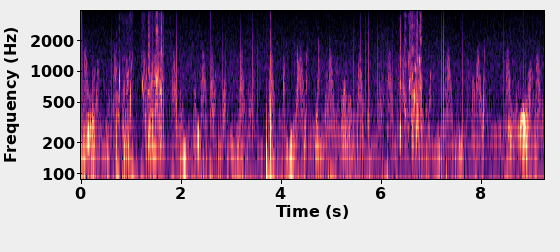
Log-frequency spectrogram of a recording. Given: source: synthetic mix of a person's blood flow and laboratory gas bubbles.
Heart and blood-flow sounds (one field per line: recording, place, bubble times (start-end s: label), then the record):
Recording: Doppler ultrasound of blood flow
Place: subclavian vein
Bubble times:
0.72-1.03 s: bubbles
1.19-1.67 s: bubbles
6.33-6.85 s: bubbles
From the record:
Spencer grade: 2 (many but less than half of the cardiac periods contain bubble signals, singularly or in groups)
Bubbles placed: anywhere in the cardiac cycle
